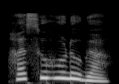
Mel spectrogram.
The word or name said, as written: ಹಸುಹುಡುಗ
